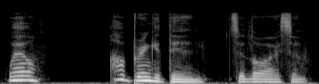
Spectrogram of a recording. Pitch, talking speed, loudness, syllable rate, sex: 145 Hz, 130 wpm, -17 LUFS, 3.8 syllables/s, male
